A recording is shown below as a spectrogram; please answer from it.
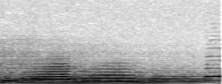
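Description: Orchestral background score led by brass, horn-like chords held and then shifting to new notes twice.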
